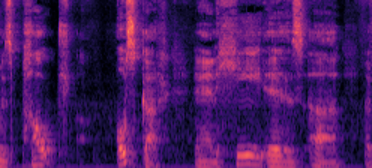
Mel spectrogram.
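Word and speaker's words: Páll Óskar: o k a r Paul and but you pronounce it P Oscar all right and you can look up his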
